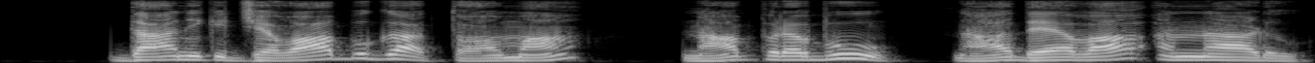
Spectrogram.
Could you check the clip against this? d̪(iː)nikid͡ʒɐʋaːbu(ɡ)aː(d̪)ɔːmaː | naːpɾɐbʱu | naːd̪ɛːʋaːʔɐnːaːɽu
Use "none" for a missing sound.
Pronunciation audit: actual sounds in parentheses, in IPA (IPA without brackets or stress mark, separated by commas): aː, ɡ, t̪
